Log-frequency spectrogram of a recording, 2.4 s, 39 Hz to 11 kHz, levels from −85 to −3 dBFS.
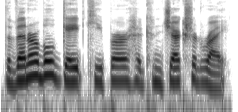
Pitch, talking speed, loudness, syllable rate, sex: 185 Hz, 175 wpm, -17 LUFS, 6.3 syllables/s, female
